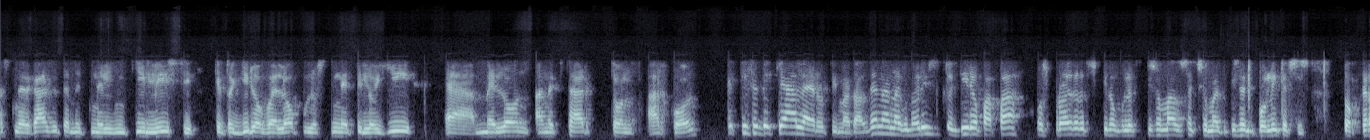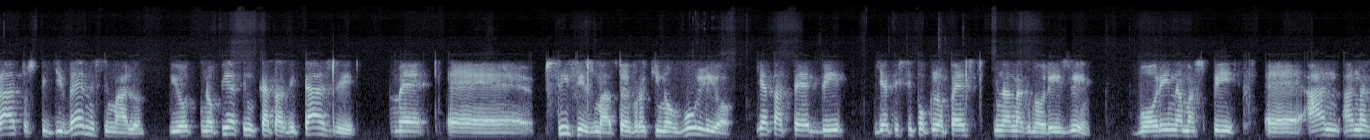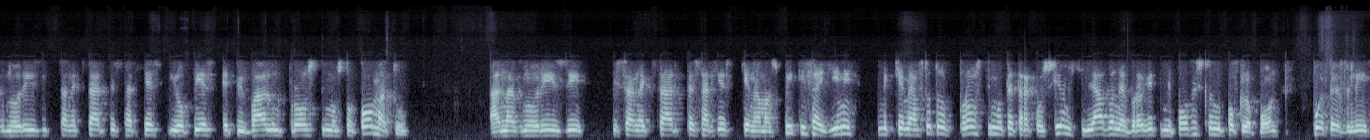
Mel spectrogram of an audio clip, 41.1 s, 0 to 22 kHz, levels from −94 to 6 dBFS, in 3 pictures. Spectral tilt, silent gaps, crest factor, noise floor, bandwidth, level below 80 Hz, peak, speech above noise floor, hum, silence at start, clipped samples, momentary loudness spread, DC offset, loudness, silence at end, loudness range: -7 dB/octave; none; 16 dB; -60 dBFS; 10.5 kHz; -66 dBFS; 0 dBFS; 43 dB; none; 0 s; under 0.1%; 6 LU; under 0.1%; -17 LUFS; 0 s; 1 LU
